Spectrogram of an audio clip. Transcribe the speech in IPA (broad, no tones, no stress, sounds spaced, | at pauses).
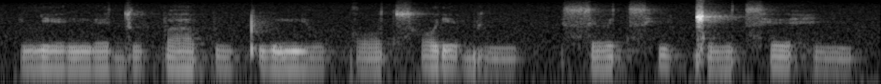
lʲ e ŋ e d u p a p i pʼ i mʲ u k ɔ t͡sʰ ɔ ɾʲ e b i | s ɘ t͡sʰ i ǁ ɨ t͡sʰ e h i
